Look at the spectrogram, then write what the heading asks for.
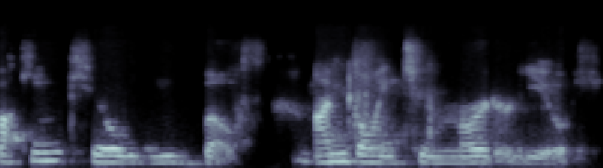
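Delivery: acted-out, mock murderous rage. An actor describing a scene from the script, acting out murderous rage. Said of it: "to I'm gonna".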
